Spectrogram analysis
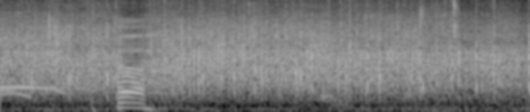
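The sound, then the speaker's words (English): Congregation at Austin Christian Fellowship applauding the worship team: a brief voice near the start, then dense, steady clapping that continues throughout. “Can we thank our worship team for doing us...”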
